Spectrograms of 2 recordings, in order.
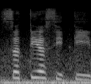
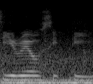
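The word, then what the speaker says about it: Setia City: some figures as well Satya City not serial city so tiered City Convention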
